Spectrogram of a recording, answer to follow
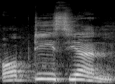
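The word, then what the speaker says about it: optician: अब इसके बाद मैं आपको बताता हूँ, सी का उच्चारण शा होता है।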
